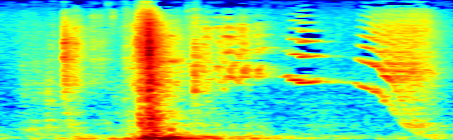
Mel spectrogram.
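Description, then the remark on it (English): A door opens with a solid thump followed by a brief rising creak or squeak as it swings, heard on its own without any voices. “Don't forget to close the door.”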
